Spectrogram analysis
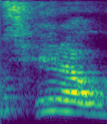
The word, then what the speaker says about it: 說: 요 글자가 설이라고 발음이 될 적에는 말하다. 그 다음에 열이라고 발음될 적에는 기쁘다. 지금 여기처럼 새라고 발음될 적에는 유세하다, 설득하다 그런 뜻으로 되죠.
